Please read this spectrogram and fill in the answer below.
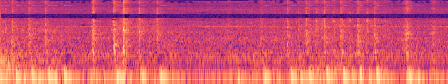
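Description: Faint, irregular clicks and taps of a computer keyboard and mouse as text is selected and deleted.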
